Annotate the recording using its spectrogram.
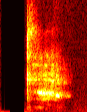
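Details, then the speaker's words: Cat (female) having a sneezing fit during an indoor craft session; single short, sharp, hissy sneeze burst. "Can you hear my cat sneezing? She's having a sneezing fit over here. It's crazy."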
